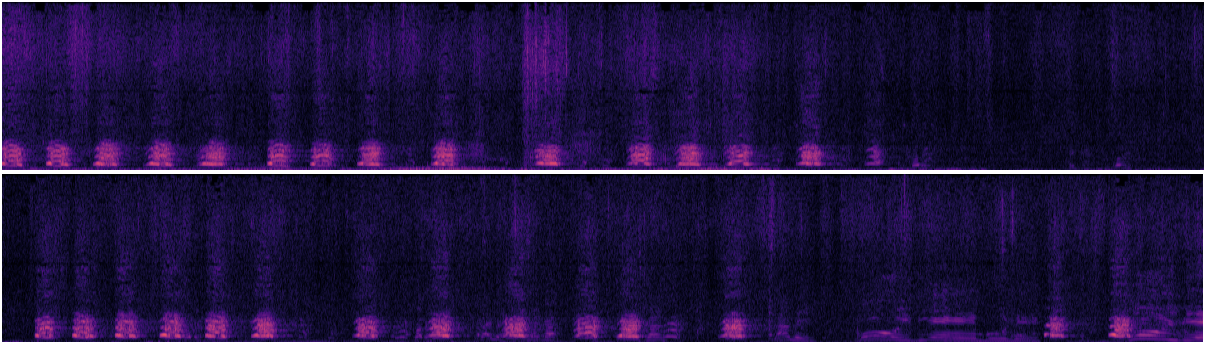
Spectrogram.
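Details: Five-month-old Brittany puppy working on point and retrieving, giving rapid repeated sharp barks in steady bursts, a pause, then more barking ending in higher yelping whines; low rumbling noise early on.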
